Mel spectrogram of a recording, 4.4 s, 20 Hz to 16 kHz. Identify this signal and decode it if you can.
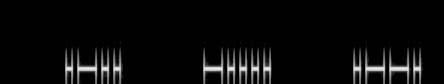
Morse code, heard as a keyed tone, about 20 wpm, spaced as for 8 wpm, 700 Hz. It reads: L6P
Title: 172 Lesson 28e - Number 9 - Three Characters 20wpm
